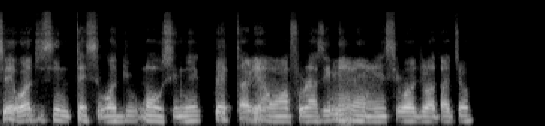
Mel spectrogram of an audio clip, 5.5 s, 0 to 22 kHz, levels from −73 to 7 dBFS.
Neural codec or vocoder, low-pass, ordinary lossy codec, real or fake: codec, 44.1 kHz, 2.6 kbps, DAC; 14.4 kHz; Opus, 24 kbps; fake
